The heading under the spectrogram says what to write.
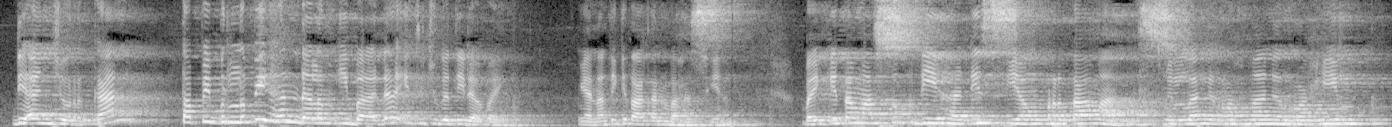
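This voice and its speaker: Female religious teacher, high voice, instructive and carefully enunciated, lecturing with long hall reverb. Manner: didactic, repeats key phrases, checks understanding with tag questions. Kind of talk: Islamic study lecture to a women's class.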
